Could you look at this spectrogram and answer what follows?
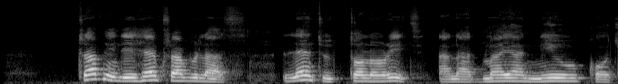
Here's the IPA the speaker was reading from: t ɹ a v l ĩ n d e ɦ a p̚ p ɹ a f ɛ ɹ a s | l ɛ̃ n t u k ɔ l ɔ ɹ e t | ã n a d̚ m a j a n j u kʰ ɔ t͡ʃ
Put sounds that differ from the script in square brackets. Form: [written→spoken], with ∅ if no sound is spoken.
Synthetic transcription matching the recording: t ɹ a v l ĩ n d e ɦ [a→ɛ] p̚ [p→t] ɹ a [f→v] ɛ [ɹ→l] a s | l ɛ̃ n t u [k→t] ɔ l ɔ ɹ e t | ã n a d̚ m a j a n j u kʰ ɔ t͡ʃ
